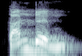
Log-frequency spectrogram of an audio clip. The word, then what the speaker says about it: condemn: Condemn, N is silent, it's a verb.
